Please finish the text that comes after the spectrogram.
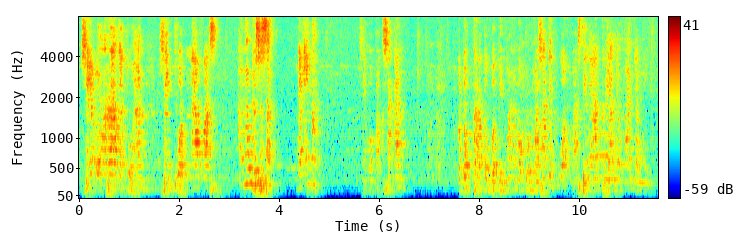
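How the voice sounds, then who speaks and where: A man delivers an emotional sermon as pastor, his voice a little high and swinging from hushed to forceful as he keeps turning to the congregation. He sounds distant from the microphone in a heavily reverberant church hall. A faint hiss of noise sits under the recording. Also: steady tone, moderate pace. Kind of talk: sermon with personal testimony. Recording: very echoey hall, mic far off, faint noise.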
